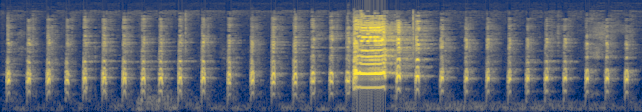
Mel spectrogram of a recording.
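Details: Red junglefowl hen, wild, calling to attract a male: quick repeated clucks at an even pace, broken midway by one loud, harsh, drawn-out squawk with a ringing tone, then the clucking series resumes.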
